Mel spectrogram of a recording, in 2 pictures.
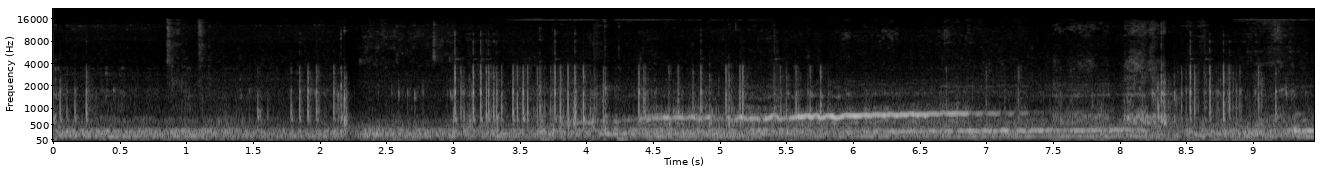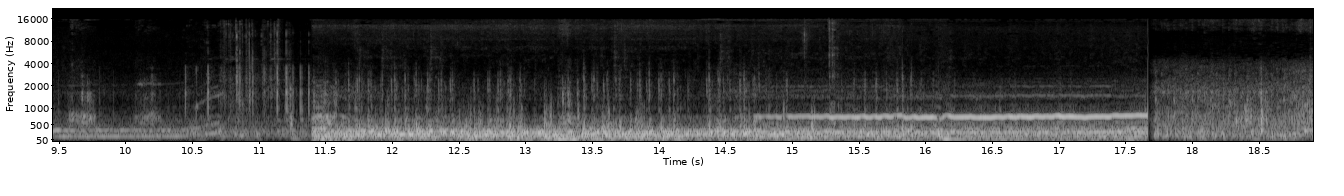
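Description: Riding noise from an electric-assist bicycle: a motor whine that climbs a little in pitch as the bike picks up speed, over a low hum. About two-thirds of the way through, a much louder low rushing noise sets in with the whine still audible, and it cuts off abruptly near the end.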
